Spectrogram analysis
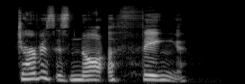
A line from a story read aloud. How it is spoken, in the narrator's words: she snarls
